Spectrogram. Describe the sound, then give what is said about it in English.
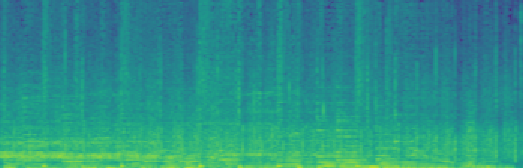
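A live audience in Sydney applauds and cheers as a guest is welcomed to the sofa, with woo-hooing voices over loud, dense clapping that stays strong throughout and fades slightly at the end. “Now please welcome her to the sofa with enormous guilty feminist woo-hooing noises, the incredible Jazz Money!”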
